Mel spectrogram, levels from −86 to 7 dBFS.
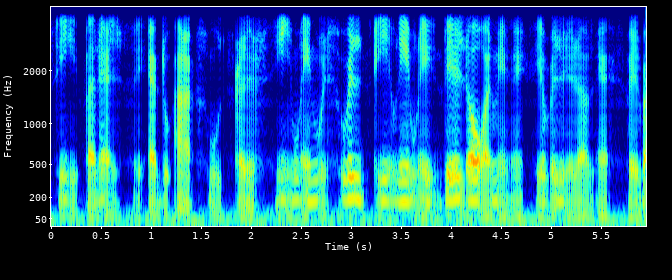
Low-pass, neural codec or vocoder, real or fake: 3.6 kHz; autoencoder, 22.05 kHz, a latent of 192 numbers a frame, VITS, trained on many speakers; fake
